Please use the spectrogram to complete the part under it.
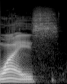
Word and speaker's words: Weiss: So, Matt from Mutti, נקרא לי Matt, business Matt, and Weiss, but in English is spelled W-E-I-S-S.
